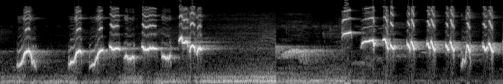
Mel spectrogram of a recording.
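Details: White-rumped shama singing nonstop with a full, rich repertoire, a lure bird for prompting others: loud rising whistled notes in quick bursts, a brief drawn-out note, then a fast run of sharp repeated whistles.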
